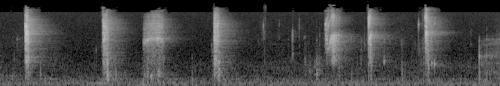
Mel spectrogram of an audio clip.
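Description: Faint sucking clicks of someone drawing food from between the teeth after eating, several sharp, short tsk sounds at irregular intervals.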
